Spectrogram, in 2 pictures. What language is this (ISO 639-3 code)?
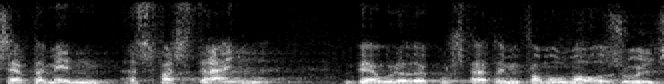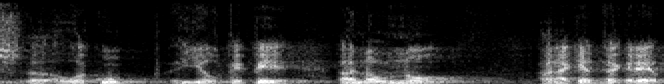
cat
